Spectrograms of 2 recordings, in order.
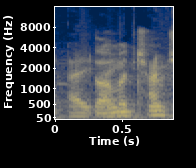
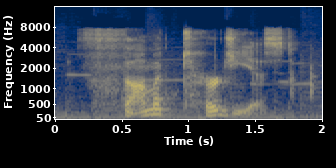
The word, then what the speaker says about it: Thaumaturgist: Thaumaturgists. I'm Thaumaturgist?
